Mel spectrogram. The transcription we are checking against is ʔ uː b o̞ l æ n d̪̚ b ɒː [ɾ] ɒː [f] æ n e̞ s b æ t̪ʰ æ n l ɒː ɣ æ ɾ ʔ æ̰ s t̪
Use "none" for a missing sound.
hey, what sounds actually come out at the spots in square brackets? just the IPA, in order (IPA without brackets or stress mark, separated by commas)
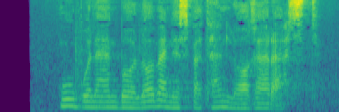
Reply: l, v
